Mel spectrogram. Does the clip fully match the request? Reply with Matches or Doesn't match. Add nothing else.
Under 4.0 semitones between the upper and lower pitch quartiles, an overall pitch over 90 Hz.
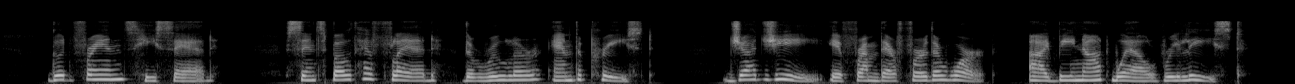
Matches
